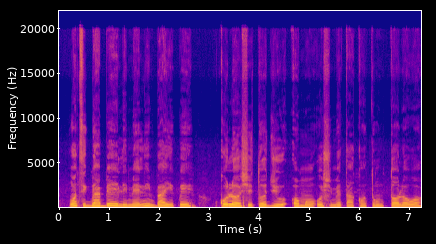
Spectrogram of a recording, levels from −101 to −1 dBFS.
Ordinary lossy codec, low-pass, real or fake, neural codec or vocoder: none; none; fake; vocoder, 48 kHz, 128 mel bands, Vocos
